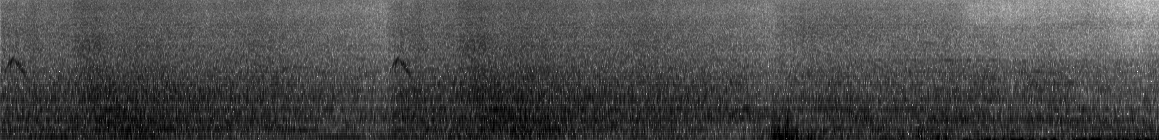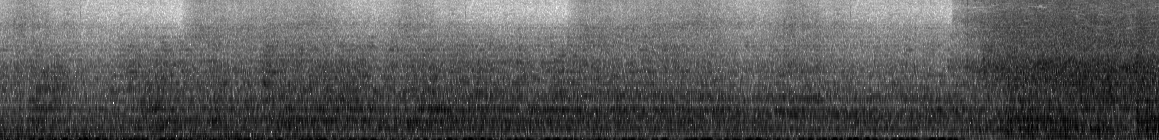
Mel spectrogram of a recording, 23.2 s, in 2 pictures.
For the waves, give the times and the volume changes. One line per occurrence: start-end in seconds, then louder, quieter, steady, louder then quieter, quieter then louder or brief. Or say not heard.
0.0-23.1 quieter then louder.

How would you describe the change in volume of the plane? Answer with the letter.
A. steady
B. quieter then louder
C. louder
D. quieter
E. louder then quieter
A.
